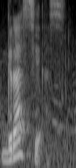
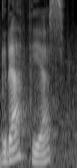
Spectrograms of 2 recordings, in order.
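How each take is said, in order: First: The c sounds like an s. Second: The c sounds like an English th. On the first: This is the Latin American accent. "Latin Americans pronounce the letter Z as an S" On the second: This is the accent of Spain. "where we would pronounce it th"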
